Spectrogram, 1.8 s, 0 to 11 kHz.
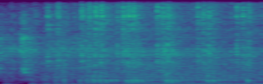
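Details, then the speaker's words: Yamaha Badger Moto 4 YFM80, nearly 40 years old, first start after full rebuild, choke on, primed by cranking first: catches straight away and settles into a quick, steady putter with a little throttle; normal start and idle. "sounds pretty good huh it's turning on press the button cross your fingers man first start"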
